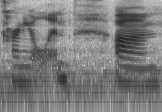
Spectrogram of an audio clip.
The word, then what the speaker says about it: Carniolan: Carni is like the slang term, and I believe it's pronounced carniolan.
